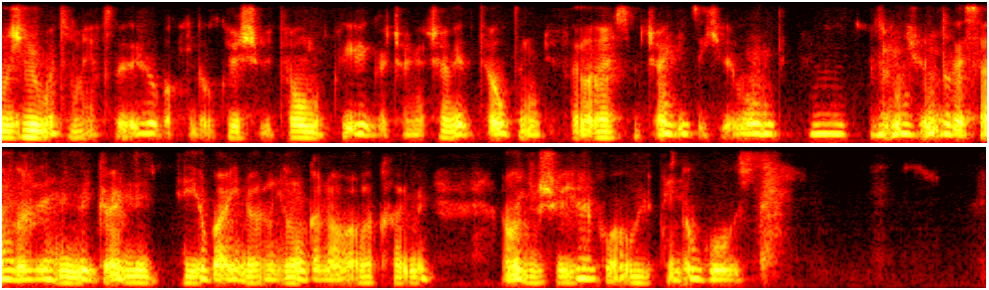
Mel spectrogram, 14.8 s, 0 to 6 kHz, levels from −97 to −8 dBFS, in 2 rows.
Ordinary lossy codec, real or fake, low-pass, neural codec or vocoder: Opus, 24 kbps; fake; 5.4 kHz; autoencoder, 22.05 kHz, a latent of 192 numbers a frame, VITS, trained on one speaker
